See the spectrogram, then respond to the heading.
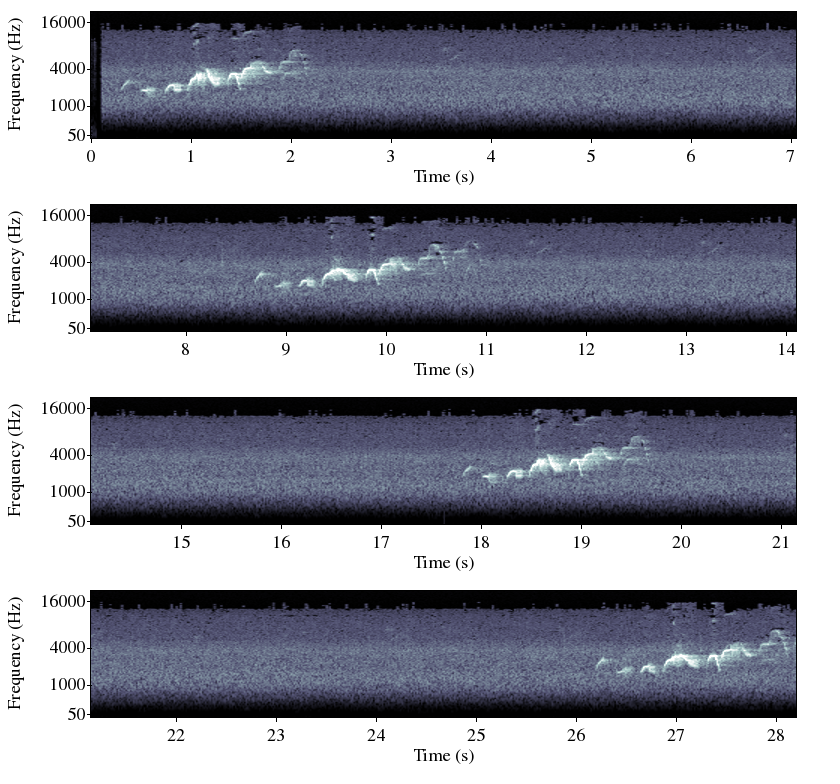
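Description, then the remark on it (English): A Swainson's thrush sings four separate flute-like phrases, each spiraling upward in pitch, spaced several seconds apart over a steady background hiss, with no talking. “So that was a Swainson's thrush.”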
